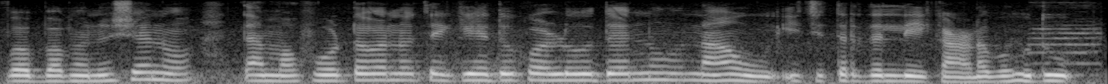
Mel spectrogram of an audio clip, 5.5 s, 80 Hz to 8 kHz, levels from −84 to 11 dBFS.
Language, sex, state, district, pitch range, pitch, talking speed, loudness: Kannada, female, Karnataka, Bidar, 190-220 Hz, 205 Hz, 110 wpm, -14 LUFS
